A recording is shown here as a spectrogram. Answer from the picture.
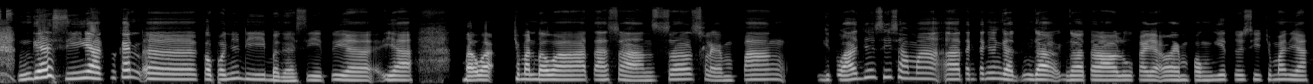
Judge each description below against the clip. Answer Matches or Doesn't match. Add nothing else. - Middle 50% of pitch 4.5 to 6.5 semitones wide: Doesn't match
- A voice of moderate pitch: Doesn't match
